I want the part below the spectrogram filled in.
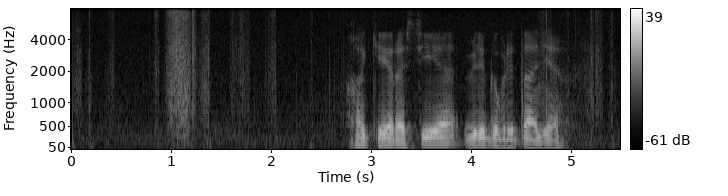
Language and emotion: Russian, neutral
